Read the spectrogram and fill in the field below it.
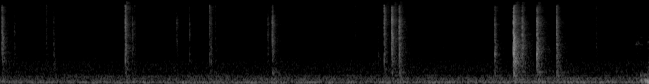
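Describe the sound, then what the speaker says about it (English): Faint, sharp cracks and ticks come from the bodywork of a 1973 Toyota Celica ST, scattered irregularly over a quiet background. "You can hear it cracking."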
